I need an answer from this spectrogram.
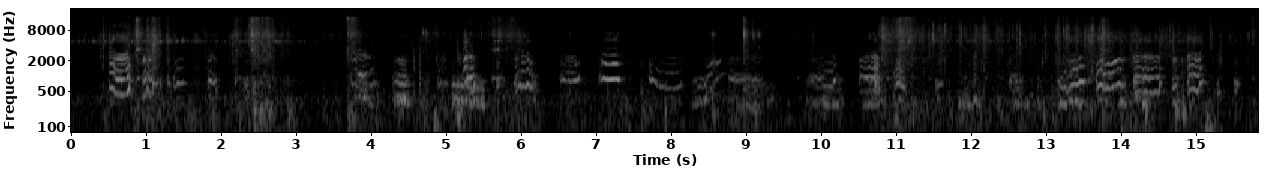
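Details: Yorkshire Terrier puppies at play, a steady stream of high whimpers, squeaky yips and little growly squeals, overlapping and rising and falling in short bursts, with brief quiet gaps and scuffling between.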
